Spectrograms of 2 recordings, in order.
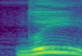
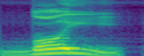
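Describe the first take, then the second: First: The consonant is light and thin. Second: The consonant is heavy and thick. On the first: The speaker calls it wrong. "Tidak boleh dibaca tipis" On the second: The speaker calls it right. "Tetap tebal"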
